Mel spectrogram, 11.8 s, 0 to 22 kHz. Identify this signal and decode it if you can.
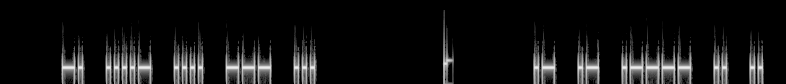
Morse code, heard as a keyed tone, about 20 wpm, spaced as for 14 wpm, 700 Hz. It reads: N4HOS AA1II
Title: 088 Lesson 15g - Number 5 - Call Signs 20wpm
